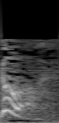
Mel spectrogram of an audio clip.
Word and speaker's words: gul: That word joy comes from an original Hebrew word pronounced gul, which means to spin around under the influence of a violent emotion.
